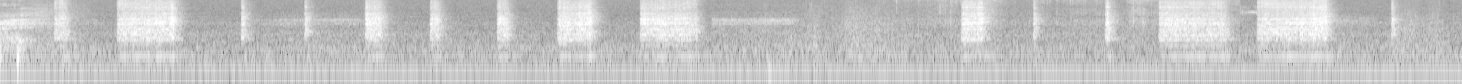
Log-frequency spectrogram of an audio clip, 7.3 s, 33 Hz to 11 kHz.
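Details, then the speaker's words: Amiga 600 with Kickstart 2.0 ROMs and newly replaced floppy drive: quick bursts of buzzy head-seek chatter with short ticks between, a clean steady disk read while booting Workbench; drive boots fine. "that shows us we have got 2.0 ROMs and it's looking for a disk I can hear it ticking so I'll be right"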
